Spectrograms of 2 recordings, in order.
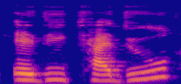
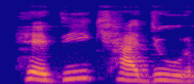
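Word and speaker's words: Hédi Kaddour: به زبان سخت فرانسه بهش میگن ادی کدوغ که اگر بخوایم به فارسی بخونیمش حالا با تلفظ فارسی بخونیمش میشه هدی کدور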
